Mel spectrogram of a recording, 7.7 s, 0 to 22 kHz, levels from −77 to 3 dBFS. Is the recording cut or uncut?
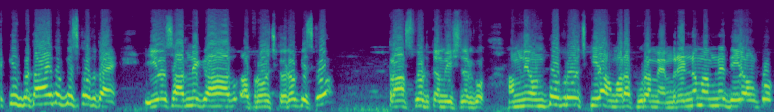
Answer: uncut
